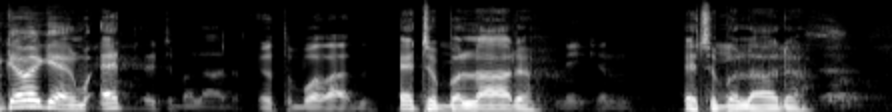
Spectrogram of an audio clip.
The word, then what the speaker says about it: Eu tô bolado: Could you give me a proper pronunciation? How do I say that? Eu tô bolado. That is not what's written. Go again. Eu tô bolado.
